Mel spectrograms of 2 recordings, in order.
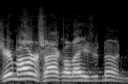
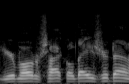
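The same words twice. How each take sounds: First: Much louder and higher, the wife laying down the law; wife overruling her husband, loud and final; wife's stern order. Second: Said in the usual way. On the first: Retold or imitated. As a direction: bark it like the boss of the house. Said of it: "my wife goes". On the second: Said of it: "and the doctor said".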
